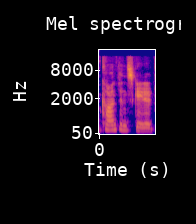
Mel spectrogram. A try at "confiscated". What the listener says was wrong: Confiscated. There aren't two ends there. It's confiscated.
